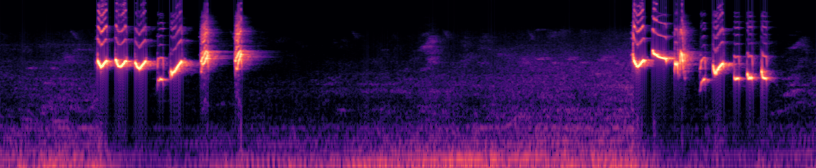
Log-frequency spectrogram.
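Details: Orange-headed thrush from northern Bali in breeding condition, calling a rival: two bursts of sharp, high, V-shaped whistled notes mixed with rising slurs, repeated rapidly, with low-frequency background rumble between phrases.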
